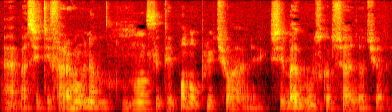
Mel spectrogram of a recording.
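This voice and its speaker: A man with a Parisian accent talks straight to the camera from home in a loose, rambling vlog. His voice sits fairly low, and he keeps breaking off into joking, teasing asides. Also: lively intonation, brisk. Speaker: vlogger. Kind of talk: casual vlog monologue. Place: home, cold room.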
